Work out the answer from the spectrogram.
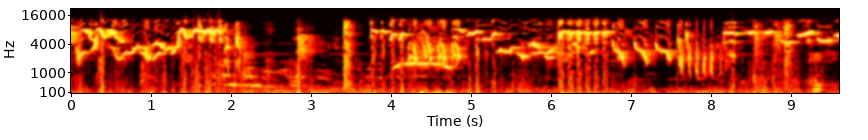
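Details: Brown-chested jungle flycatcher singing persistently, used to lure lazy birds of its kind into singing: dense run of high, thin whistled and twittering phrases, some sweeping down then up, with short pauses between bursts and faint background music.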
